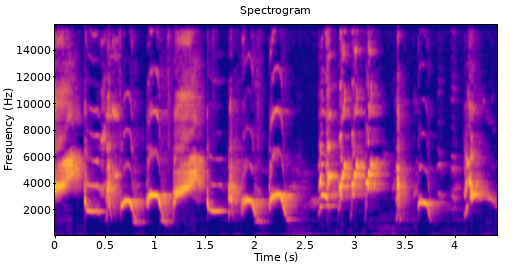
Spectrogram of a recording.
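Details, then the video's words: Singing Javan pied starling, recorded as a lure to get other birds singing; swooping, slurred whistles give way to harsher, buzzier chattering notes after a brief pause. "Masteran Jalak Suren GACOR Bongkar Isian Buat Pancingan Burung Jalak Agar Cepat Gacor full Isian"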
